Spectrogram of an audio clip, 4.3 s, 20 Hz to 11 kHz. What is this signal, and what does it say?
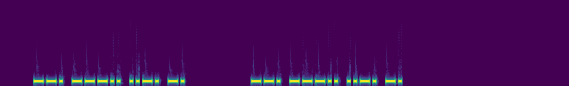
Morse code, heard as a keyed tone, about 52 wpm, 700 Hz. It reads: G8FN G8FN
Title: DXCC-100 Call Signs - 4 Characters - Repeated 3x - 50wpm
